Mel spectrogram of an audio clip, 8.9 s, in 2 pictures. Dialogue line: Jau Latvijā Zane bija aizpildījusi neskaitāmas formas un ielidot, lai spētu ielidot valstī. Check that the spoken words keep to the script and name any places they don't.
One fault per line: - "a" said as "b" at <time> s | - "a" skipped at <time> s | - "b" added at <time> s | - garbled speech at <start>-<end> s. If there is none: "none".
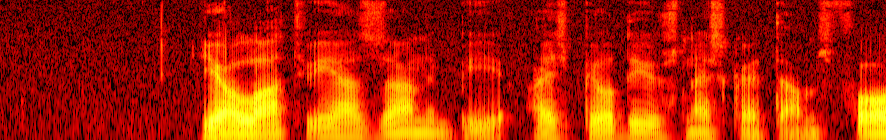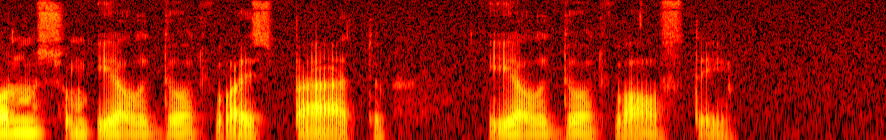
none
